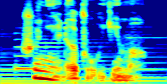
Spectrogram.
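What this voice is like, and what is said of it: Quiet mumbling. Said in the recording (Chinese): “小声的嘟囔”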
